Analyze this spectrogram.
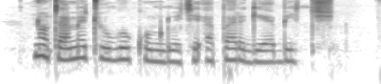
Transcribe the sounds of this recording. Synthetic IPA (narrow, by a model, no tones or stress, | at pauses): nɔtamɛtʰuɡokwomdwet͡ʃeʔaparɡɪabit͡ʃ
